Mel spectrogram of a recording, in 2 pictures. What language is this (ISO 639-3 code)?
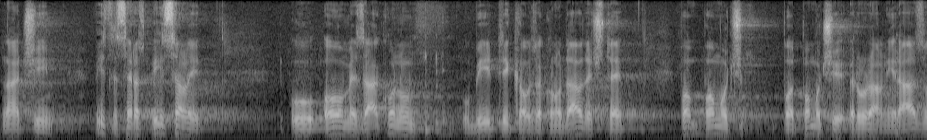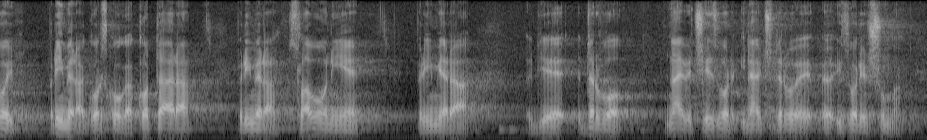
hrv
